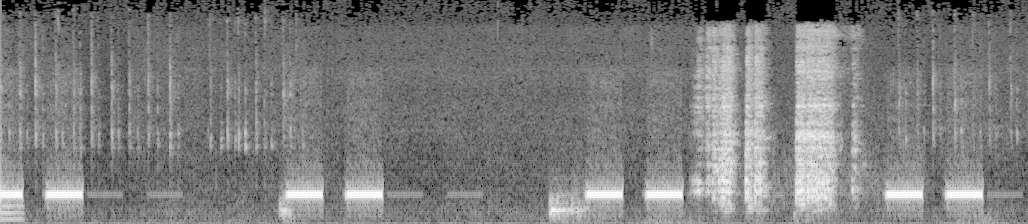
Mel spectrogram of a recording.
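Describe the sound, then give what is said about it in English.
Telephone ring tone repeating in steady pairs of electronic beeps at a fixed mid pitch, with quieter single beeps between them. A loud, harsh burst of noise cuts in partway through before the paired ringing resumes. “Like the part of the show when the phone rings. Phone rings, phone rings. Ring, ring.”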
